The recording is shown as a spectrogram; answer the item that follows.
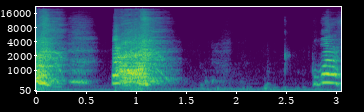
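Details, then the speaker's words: A sudden sneeze from the speaker, who then needs a paper towel, sneezes again and says they are not allergic; sneeze. "me oh my gosh I just sneezed my cuts out hold on let me get a paper towel"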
